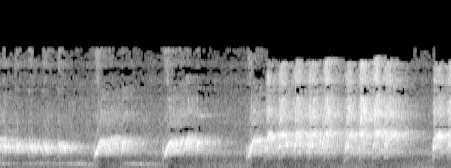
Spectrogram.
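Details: Greater green leafbird song used as a lure to make a quiet bird sing: loud slurred whistled phrases rising then levelling, repeated about every second, with a fainter lower whistle beneath.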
